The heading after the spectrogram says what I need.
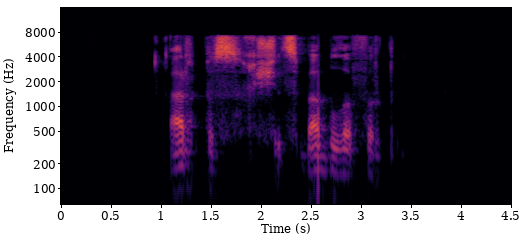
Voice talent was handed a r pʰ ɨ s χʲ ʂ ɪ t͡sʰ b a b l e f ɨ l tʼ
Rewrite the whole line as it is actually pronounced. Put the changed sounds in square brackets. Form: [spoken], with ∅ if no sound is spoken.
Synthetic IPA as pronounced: a r pʰ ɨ s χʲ [ʃ] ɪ t͡sʰ b a b l [a] f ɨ [r] tʼ

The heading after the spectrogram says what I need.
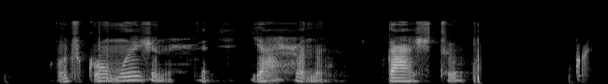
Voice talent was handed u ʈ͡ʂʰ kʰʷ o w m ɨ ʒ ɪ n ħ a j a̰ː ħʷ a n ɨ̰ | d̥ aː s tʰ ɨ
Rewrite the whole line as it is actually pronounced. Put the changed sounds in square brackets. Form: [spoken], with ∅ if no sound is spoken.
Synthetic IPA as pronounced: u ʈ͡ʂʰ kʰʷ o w m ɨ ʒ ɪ n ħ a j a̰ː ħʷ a n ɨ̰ | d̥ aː [ʃ] tʰ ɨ

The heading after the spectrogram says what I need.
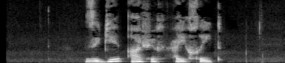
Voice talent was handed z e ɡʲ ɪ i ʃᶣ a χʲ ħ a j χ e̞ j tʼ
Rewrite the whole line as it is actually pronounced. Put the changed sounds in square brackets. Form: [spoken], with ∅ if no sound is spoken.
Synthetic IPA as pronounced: z e ɡʲ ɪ [a] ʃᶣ a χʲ ħ a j χ e̞ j tʼ

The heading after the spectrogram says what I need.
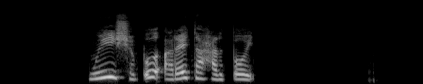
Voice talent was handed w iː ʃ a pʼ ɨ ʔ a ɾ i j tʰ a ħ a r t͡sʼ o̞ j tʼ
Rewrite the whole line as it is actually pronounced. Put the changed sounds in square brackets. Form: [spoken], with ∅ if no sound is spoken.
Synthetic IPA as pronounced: w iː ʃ a pʼ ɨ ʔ a ɾ [a] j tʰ a ħ a r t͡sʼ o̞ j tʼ

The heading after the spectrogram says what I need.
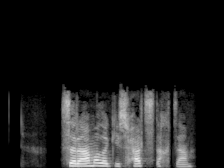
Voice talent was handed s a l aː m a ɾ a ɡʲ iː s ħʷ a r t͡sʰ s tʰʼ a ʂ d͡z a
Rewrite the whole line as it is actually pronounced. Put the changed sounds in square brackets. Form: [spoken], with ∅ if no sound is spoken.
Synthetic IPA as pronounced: s a [ɾ] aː m a [l] a ɡʲ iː s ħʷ a r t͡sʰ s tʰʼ a [χ] d͡z a

